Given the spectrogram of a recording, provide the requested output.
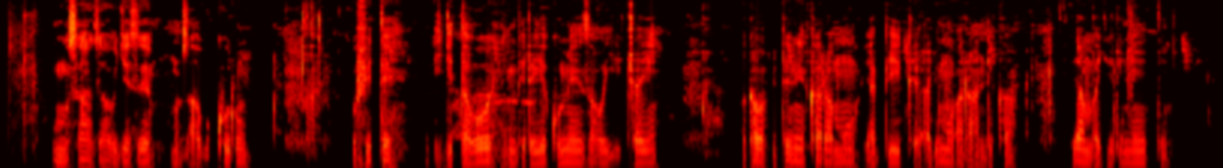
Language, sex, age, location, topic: Kinyarwanda, female, 25-35, Kigali, health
